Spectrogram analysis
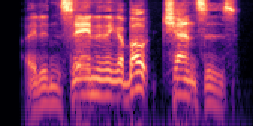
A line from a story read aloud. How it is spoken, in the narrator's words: Gorm growled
